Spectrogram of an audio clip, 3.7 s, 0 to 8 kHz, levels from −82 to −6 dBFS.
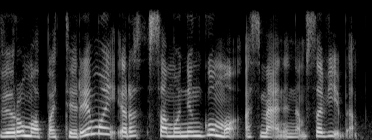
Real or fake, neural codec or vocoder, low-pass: real; none; 7.2 kHz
